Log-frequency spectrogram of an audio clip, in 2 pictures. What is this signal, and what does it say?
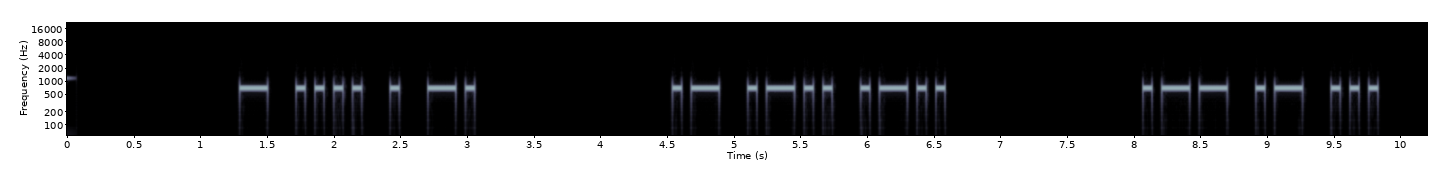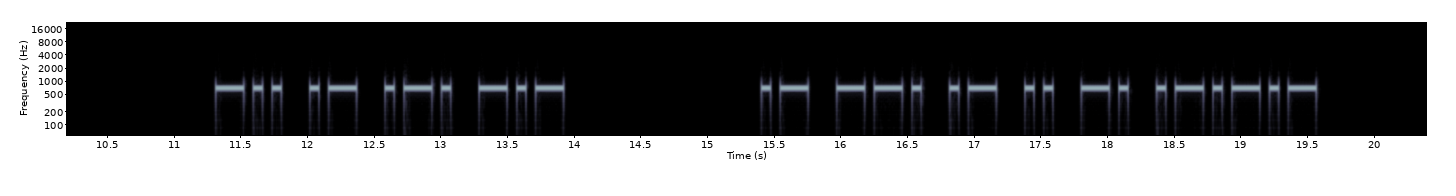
Morse code, heard as a keyed tone, about 17 wpm, 700 Hz. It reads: THEN ALL WAS DARK AGAIN.
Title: 3x Word-Spacing - Sentences from Top 500 Words - 17wpm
